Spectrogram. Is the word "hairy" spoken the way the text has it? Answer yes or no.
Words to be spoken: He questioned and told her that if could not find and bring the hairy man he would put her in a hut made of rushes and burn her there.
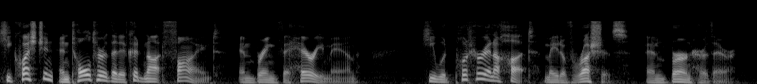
yes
